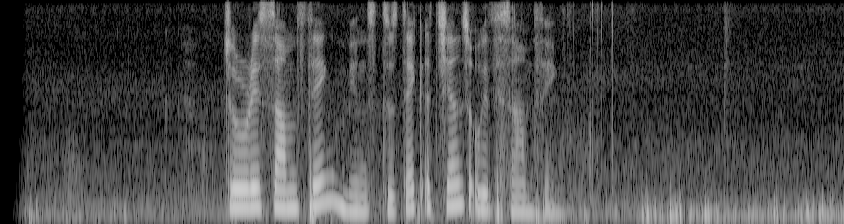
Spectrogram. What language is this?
Javanese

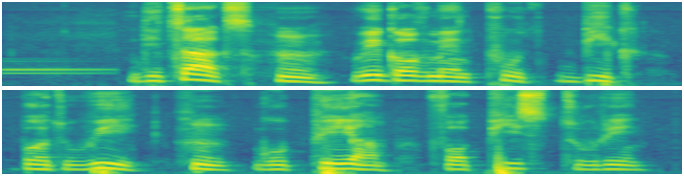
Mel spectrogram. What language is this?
Nigerian Pidgin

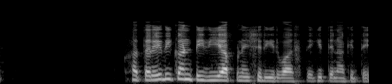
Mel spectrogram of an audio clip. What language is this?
Punjabi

